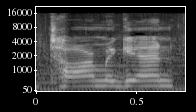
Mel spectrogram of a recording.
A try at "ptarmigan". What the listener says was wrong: The P in English is silent, so it's just ptarmigan.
